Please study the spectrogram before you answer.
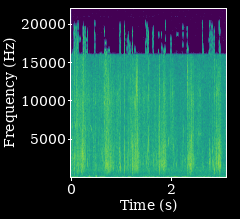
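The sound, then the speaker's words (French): Footsteps of people walking on a dry grass path beside an open-air riverside café, a steady, continuous crunching and rustling throughout with no voices. “Sur le long sentier qui longe la guinguette, il y a des gens qui marchent.”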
